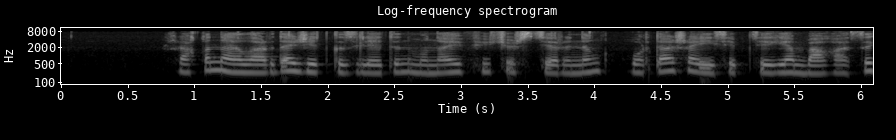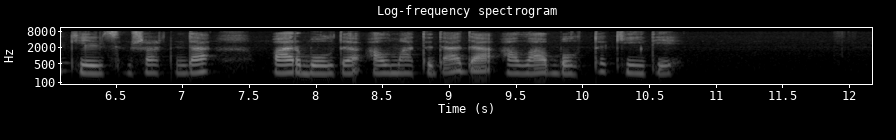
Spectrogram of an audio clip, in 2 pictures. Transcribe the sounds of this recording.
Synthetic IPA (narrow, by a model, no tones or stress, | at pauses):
ʒ̥ɑqənɑjlˠɑɾd̪ɑʒe̞t̪kʲɪzɪle̞t̪ɪnmʊnɑjfit͡ʃeɾst̪e̞ɾɪnɪŋwo̞ɾt̪ɑʃɑe̞se̞p̚t̪ʰe̞ɡʲe̞nbɑʁɑsəkʲʰe̞lɪsɪmʃɑɾt̪ənd̪ɑ | b̥ɑɾbo̞lˠd̪əʔɑlˠmɑt̪əd̪ɑd̪ɑʔːlˠɑbo̞lˠt̪əkʲʰejd̪e̞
